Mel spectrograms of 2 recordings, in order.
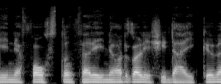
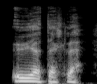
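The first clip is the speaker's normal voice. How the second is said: lihegve; 5 semitones higher, 4 dB louder than usual. A narrator's reading. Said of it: "léhegte".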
